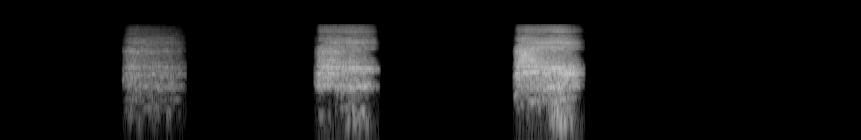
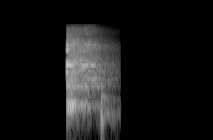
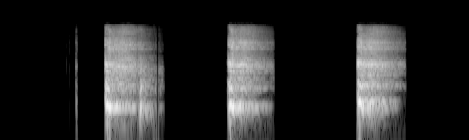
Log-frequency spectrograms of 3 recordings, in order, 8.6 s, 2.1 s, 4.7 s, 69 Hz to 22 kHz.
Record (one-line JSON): {"exhalation_length": "8.6 s", "exhalation_amplitude": 8030, "exhalation_signal_mean_std_ratio": 0.32, "cough_length": "2.1 s", "cough_amplitude": 10093, "cough_signal_mean_std_ratio": 0.28, "three_cough_length": "4.7 s", "three_cough_amplitude": 31625, "three_cough_signal_mean_std_ratio": 0.34, "survey_phase": "beta (2021-08-13 to 2022-03-07)", "age": "65+", "gender": "Female", "wearing_mask": "No", "symptom_cough_any": true, "symptom_runny_or_blocked_nose": true, "symptom_other": true, "symptom_onset": "2 days", "smoker_status": "Never smoked", "respiratory_condition_asthma": false, "respiratory_condition_other": false, "recruitment_source": "Test and Trace", "submission_delay": "1 day", "covid_test_result": "Positive", "covid_test_method": "RT-qPCR", "covid_ct_value": 18.2, "covid_ct_gene": "ORF1ab gene", "covid_ct_mean": 18.7, "covid_viral_load": "750000 copies/ml", "covid_viral_load_category": "Low viral load (10K-1M copies/ml)"}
